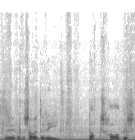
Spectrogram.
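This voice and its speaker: A British travel vlogger chats casually to camera in a laid-back way, using informal phrasing. His mellow, mid-range voice barely shifts in pitch and keeps a measured pace. The location audio carries faint noise.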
